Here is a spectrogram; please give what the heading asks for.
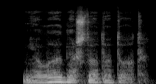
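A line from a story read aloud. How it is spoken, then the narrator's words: Whisper. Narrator (Russian): шепнул мне Женя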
